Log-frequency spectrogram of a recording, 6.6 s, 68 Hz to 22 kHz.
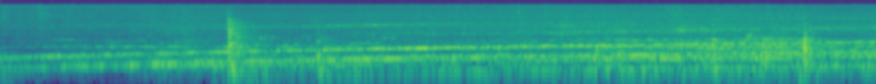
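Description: Seibu 2000 series electric train pulling away, its traction motors whining in several tones that climb steadily in pitch as it gathers speed, with a sharp knock about two seconds in.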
